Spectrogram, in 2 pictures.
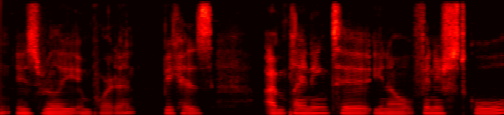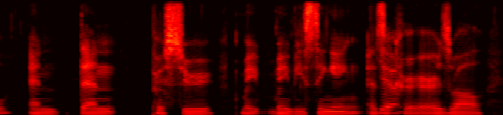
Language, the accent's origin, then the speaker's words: English; Philippines; Possibly, maybe in the Philippines as well, because, you know, it's my hometown and I was born there.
